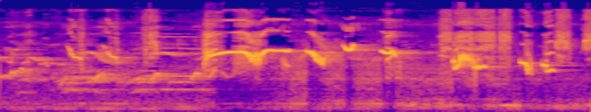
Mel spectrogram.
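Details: Oriental magpie-robin singing strongly to draw other magpie-robins into song: soft twittering first, then a long clear slurred whistle and a string of short bright notes, with a low rumble behind.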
